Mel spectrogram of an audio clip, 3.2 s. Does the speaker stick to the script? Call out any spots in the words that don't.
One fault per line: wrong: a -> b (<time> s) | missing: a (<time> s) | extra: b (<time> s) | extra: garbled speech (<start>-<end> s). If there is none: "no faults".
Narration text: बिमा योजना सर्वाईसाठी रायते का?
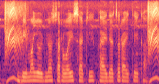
extra: फायद्याचं (2.0 s)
